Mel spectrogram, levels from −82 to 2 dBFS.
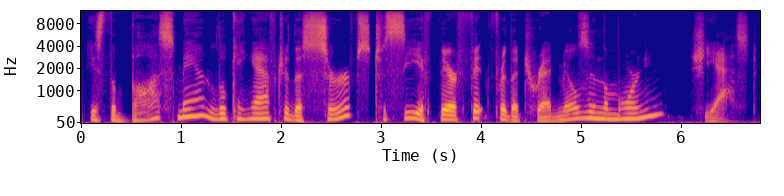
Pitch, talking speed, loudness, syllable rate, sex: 150 Hz, 185 wpm, -20 LUFS, 4.3 syllables/s, male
